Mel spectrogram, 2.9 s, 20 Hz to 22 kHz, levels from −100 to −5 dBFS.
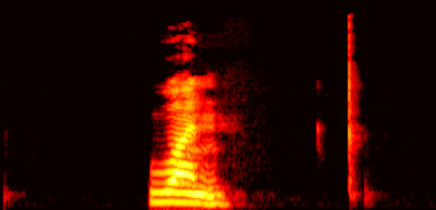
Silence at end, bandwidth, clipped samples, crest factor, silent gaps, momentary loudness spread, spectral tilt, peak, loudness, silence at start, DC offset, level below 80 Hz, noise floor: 1.4 s; 16.5 kHz; under 0.1%; 20 dB; none; 23 LU; -5.5 dB/octave; -8 dBFS; -21 LUFS; 1 s; under 0.1%; -78 dBFS; under -90 dBFS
